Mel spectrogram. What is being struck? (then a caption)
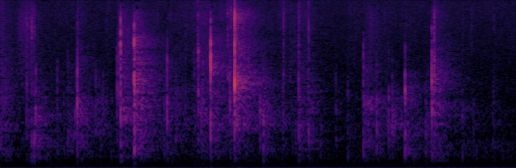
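Thin plastic packaging pouch. Long acrylic nails tap and scratch the surface of a small, flat, printed plastic SHEIN pouch with a bikini inside, lying on a tile floor. Quiet, irregular, crisp clicks and scratchy plastic crinkles sound bright and thin, with almost no low end and no ring, and a few sharper taps stand out.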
